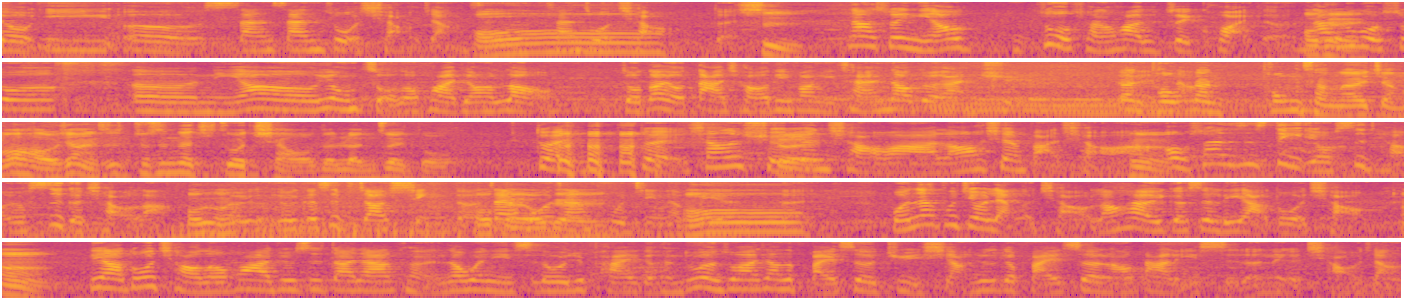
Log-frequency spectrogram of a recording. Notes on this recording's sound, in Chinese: 本集白噪音指數：蚊風級 1/5。錄音地點： Parko Parco 的室外用餐區。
